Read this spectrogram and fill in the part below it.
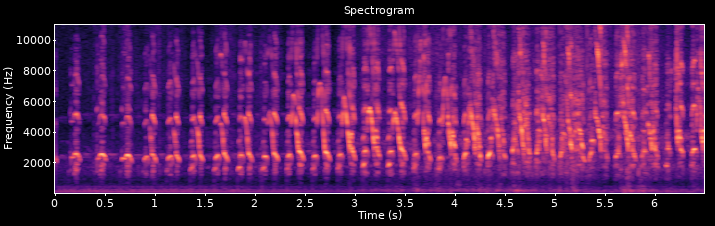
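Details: Female osprey at the Hog Island Boathouse nest, morning of 4 May 2017, begging for the fish the male just brought. Rapid run of sharp whistled chirps, about four per second, growing louder and shriller toward the end, over a steady low hum.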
